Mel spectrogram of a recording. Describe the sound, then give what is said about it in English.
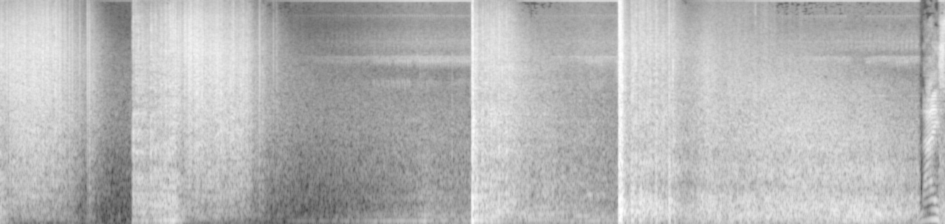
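Loud booms go off at the end of a firework cake, two sharp blasts a couple of seconds apart, each followed by a lingering crackling rumble of bursting shells. “booms at the end there.”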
